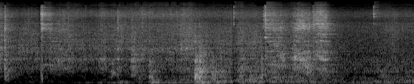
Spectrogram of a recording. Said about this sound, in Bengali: এবার এটাকে ভালো করে মিশিয়ে ঢাকা দিয়ে রেখে দেবো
